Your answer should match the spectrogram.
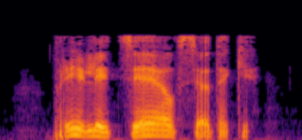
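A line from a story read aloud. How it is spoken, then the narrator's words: Grumbled. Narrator (Russian): проворчал он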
